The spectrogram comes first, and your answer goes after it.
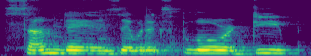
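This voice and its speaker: A woman teacher reading a children's storybook aloud in an expressive way, adding explanations and checking in with her young listeners. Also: on the low side, very slow. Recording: roomy, echoing room sound.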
